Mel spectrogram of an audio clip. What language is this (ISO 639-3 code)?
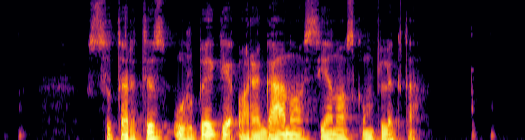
lit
